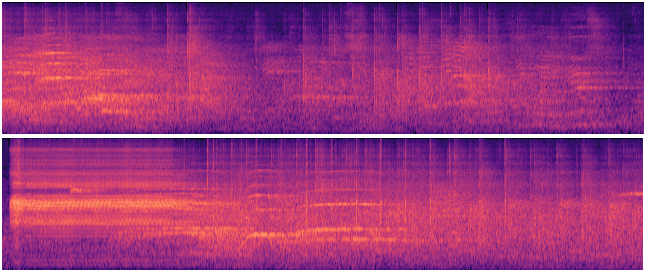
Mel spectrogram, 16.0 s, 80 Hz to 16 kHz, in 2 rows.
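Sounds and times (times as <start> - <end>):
scoreboard buzzer: 8.2 - 10.6
crowd applauding and cheering: 10.0 - 16.0.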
